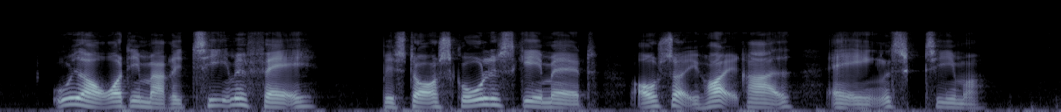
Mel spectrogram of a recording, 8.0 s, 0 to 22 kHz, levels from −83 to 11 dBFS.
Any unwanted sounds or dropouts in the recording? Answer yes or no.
no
